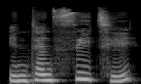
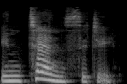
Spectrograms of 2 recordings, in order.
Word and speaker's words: intensity: Par exemple, si je dis intensity, vous allez me dire non, c'est faux, c'est intensity.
